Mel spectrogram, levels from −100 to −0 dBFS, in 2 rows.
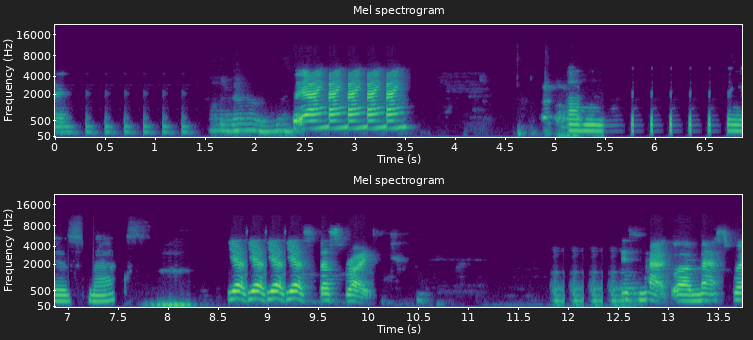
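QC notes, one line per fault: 0.30 to 1.46 s, 2.74 to 3.50 s, 5.78 to 6.74 s, 8.78 to 9.36 s and 11.95 to 12.53 s, repeated frames: the same 192 ms chunk loops six, four, five, three and three extra times, giving a stutter. A run of compressed frames got written out more than once, and each spot stretches the audio by 0.58 to 1.15 s.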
